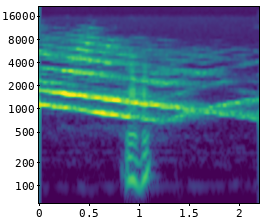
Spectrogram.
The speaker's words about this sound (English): An alarm is going by.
